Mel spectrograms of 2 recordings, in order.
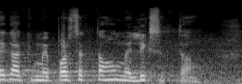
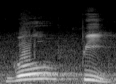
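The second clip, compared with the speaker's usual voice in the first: "Gopi" very slowly, in two separate beats; split into syllables; much slower than usual. Shown as a demonstration. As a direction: stretch both halves of "Gopi" for finger counting. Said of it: "उंगली पर बोलिए".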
